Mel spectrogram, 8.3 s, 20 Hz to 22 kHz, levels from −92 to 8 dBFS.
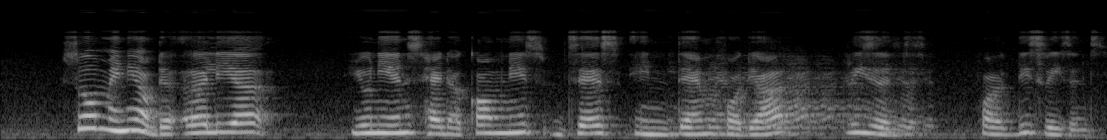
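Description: From 5.0 to 7.1 s the speech picks up a feedback echo between two devices. Each word returns roughly every fifth of a second, about 15 dB below the speech. A second device is replaying this one's sound, and this one's microphone picks it up again.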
